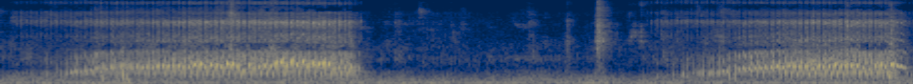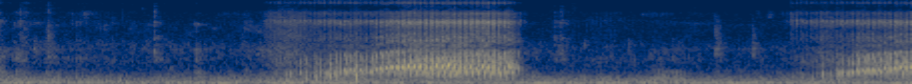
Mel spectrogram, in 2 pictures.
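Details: Sleeping cat snoring beside a second cat that cannot sleep; long raspy, buzzy breaths of about two and a half seconds each, separated by quiet pauses, repeating roughly every four seconds across three full snores.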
